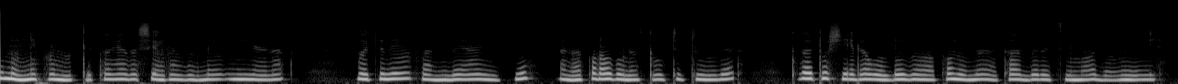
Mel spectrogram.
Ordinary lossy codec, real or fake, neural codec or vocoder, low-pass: none; fake; codec, 16 kHz, 0.5 kbps, FunCodec, trained on LibriTTS, 25 frames a second; 7.2 kHz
